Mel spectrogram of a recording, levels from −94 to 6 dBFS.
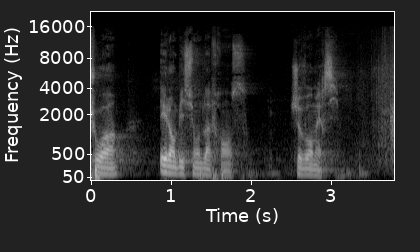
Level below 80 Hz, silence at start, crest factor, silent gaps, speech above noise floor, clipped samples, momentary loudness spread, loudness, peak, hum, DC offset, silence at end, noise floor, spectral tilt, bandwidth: -54 dBFS; 0 s; 20 dB; none; 36 dB; under 0.1%; 18 LU; -34 LUFS; -14 dBFS; none; under 0.1%; 0 s; -68 dBFS; -4.5 dB/octave; 16 kHz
